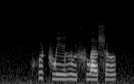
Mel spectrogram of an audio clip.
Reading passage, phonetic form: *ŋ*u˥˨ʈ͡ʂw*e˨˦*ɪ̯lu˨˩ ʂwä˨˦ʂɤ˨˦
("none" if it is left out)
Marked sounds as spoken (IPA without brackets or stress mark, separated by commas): kʰ, e˨˦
